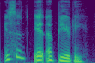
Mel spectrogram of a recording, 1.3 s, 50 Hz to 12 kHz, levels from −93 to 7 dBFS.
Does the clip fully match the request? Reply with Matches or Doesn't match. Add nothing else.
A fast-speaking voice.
Doesn't match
